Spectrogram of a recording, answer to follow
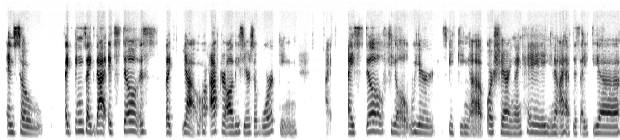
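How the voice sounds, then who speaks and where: A woman at medium pitch with an American accent, fairly even intonation and a fairly slow pace, in a dry, close sound with no echo. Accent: Americanized. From Indonesia and Singapore. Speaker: mastermind group member. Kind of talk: group discussion. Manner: hesitant, many fillers.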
